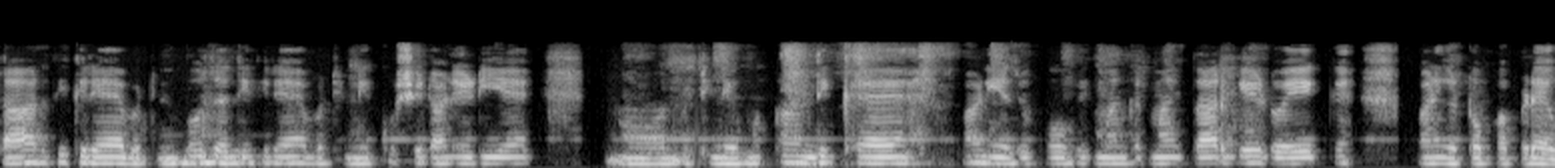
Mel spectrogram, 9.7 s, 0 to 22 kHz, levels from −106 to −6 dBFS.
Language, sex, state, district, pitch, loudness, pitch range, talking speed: Marwari, male, Rajasthan, Nagaur, 135 Hz, -30 LUFS, 130-140 Hz, 215 wpm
